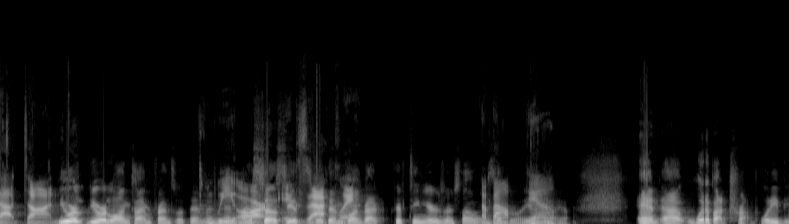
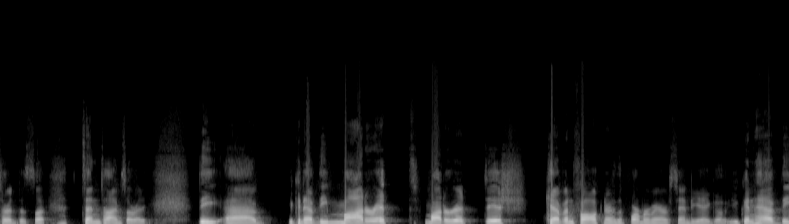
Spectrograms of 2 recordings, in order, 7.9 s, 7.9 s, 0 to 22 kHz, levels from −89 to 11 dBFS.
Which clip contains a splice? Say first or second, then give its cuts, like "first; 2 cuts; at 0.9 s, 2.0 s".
first; 1 cut; at 3.9 s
